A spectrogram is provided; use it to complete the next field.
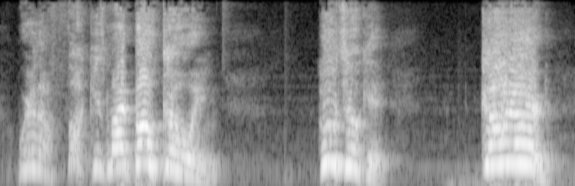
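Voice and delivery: very loud, very high, shrill, furious screaming. Voicing a character yelling as his boat is taken: screaming angrily. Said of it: "And he's screaming".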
